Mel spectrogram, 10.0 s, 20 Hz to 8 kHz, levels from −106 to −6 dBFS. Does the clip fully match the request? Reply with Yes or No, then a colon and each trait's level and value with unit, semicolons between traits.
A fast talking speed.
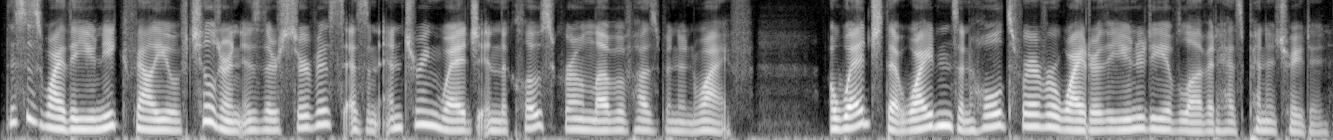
Yes: fast, 235 wpm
